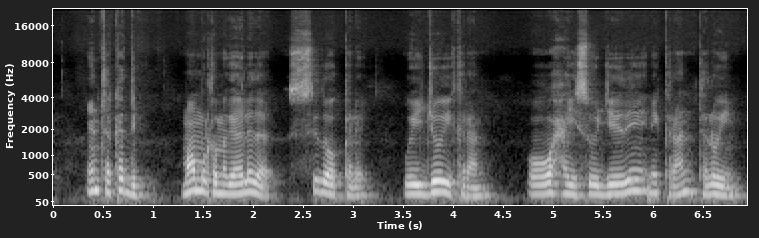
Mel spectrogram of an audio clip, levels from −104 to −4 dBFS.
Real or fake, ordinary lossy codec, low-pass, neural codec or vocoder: real; none; none; none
